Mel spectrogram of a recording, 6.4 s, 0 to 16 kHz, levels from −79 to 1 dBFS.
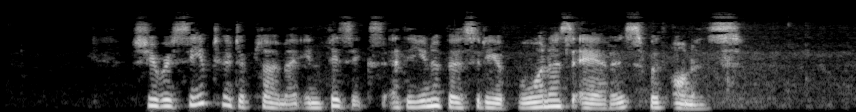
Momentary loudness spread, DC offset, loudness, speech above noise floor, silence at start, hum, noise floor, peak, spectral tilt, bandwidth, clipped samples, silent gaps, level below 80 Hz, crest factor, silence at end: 7 LU; under 0.1%; -15 LUFS; 54 dB; 1 s; none; -69 dBFS; -2 dBFS; -4.5 dB/octave; 9.4 kHz; under 0.1%; none; -60 dBFS; 14 dB; 0.85 s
